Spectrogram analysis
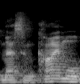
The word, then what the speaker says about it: mesenchymal: And of course, you study MSC stem cells, which I pronounce as mesenchymal because that's how they pronounce it in Ireland.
